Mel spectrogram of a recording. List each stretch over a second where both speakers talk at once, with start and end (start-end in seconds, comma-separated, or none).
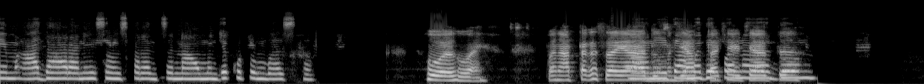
6.3-7.8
